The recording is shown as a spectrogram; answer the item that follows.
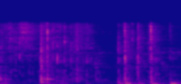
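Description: Tarot cards being slid across a tabletop, gathered up and tapped onto the deck: light scraping and separate clicks, with a quick run of taps near the end.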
